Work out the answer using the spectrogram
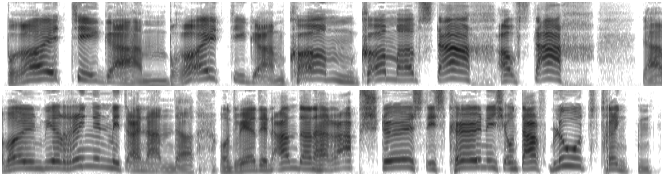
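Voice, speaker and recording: A shrill cackling monk double. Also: male voice, big pitch swings, takes it slowly, creaky, sharp tone, no room sound, studio quality, exaggerated voice. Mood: taunting. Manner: giggling, stammering, shrill. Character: cackling ghostly male monk double, mad and gloating.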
